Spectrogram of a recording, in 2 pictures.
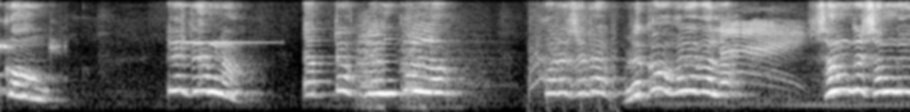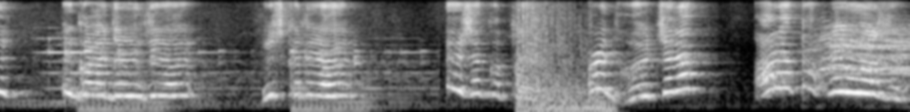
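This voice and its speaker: In a put-on character voice, a man speaks at a moderate pace. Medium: comedy sketch. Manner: earnest, preachy.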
